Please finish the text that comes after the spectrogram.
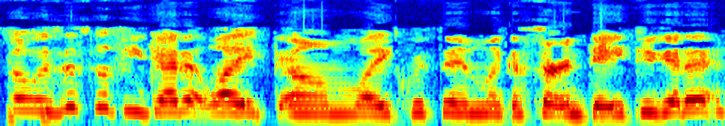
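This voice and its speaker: A woman chats on a gaming podcast, blunt and full of fillers as she talks. Her voice sits a bit high. The recording is dry and dull, from a home setup. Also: brisk, no room sound. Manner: chatty, filler-heavy, blunt. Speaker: podcast co-host. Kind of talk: casual gaming podcast chat.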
